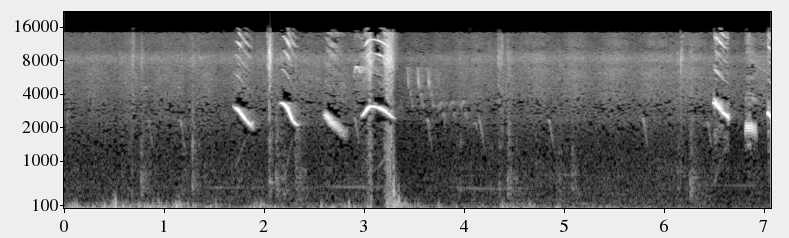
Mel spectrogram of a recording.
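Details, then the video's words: Wild green-winged saltator in the bush: four spaced downslurred whistles, a pause with low background rumble and a thump, then two more whistles near the end. "MUITA FIBRA trinca ferro no mato"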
